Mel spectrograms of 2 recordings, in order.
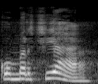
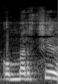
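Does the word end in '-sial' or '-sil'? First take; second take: -sial; -sil. First: The word ends with the syllables '-si-al'. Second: The word ends with the single syllable '-sil'. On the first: The speaker calls it right. "Ada lagi kata komersial" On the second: The speaker calls it wrong. "bukan komersil ya"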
